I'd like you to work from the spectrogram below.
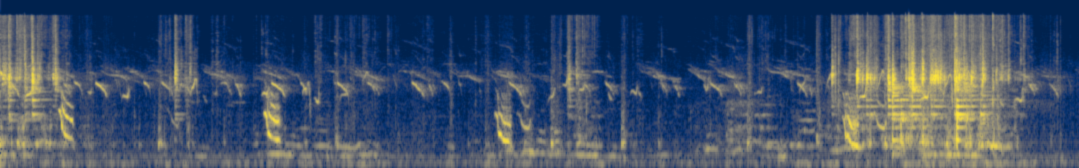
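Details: Grey francolin (teetar) chicks of a kept family feeding, giving many thin, high peeping calls, short downward-sliding chirps repeated rapidly, with a louder burst of scratchy, broadband noise near the end.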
